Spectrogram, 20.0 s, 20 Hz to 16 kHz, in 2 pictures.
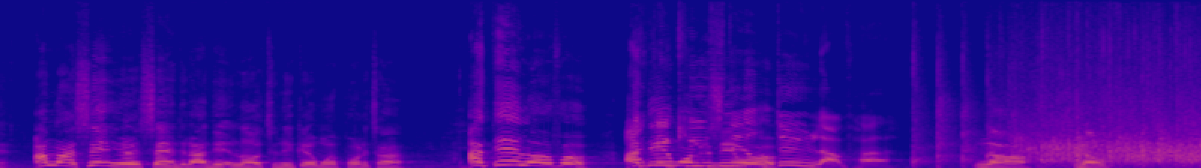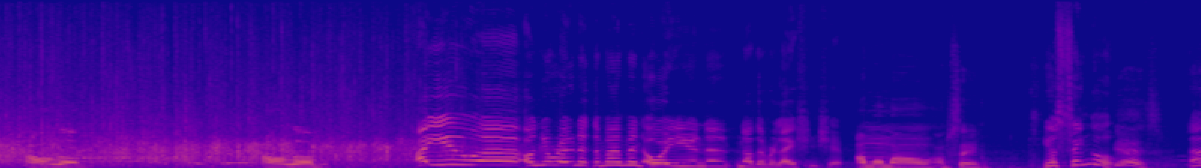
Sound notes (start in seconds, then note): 9.2 audience applauding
